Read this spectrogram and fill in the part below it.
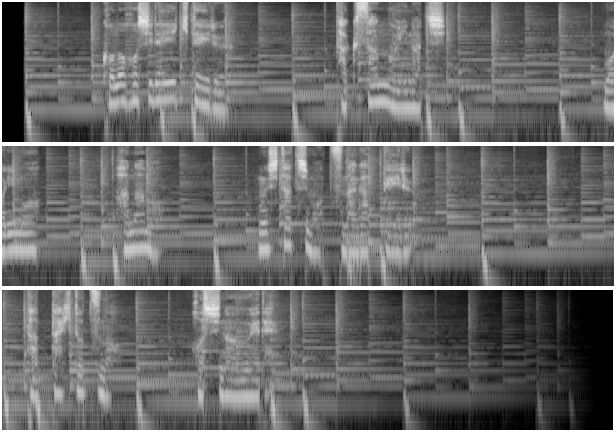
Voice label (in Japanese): ナレーション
